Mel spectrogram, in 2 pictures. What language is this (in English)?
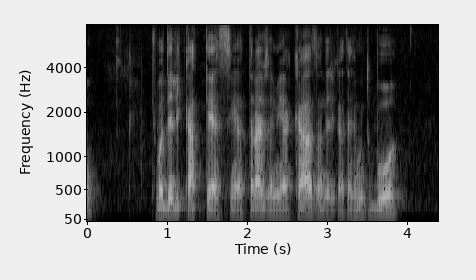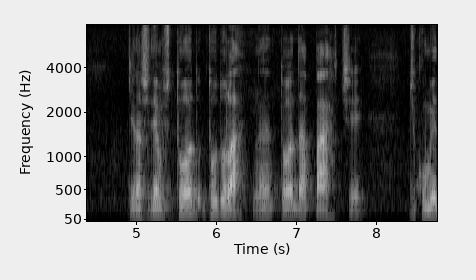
Portuguese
